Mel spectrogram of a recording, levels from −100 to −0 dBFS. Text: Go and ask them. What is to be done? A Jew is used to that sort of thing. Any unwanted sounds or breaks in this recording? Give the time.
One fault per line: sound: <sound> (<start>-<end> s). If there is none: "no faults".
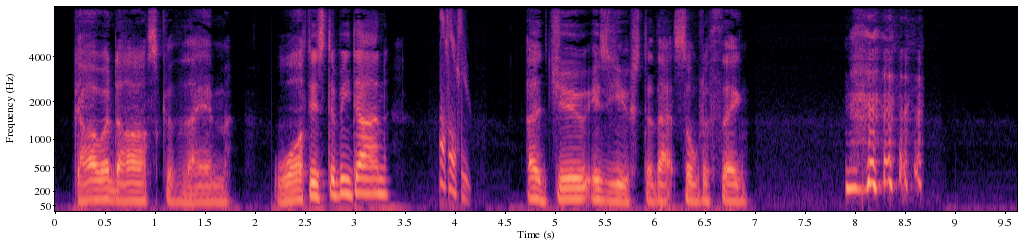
sound: chirp (3.8-4.2 s)
sound: laugh (7.9-8.7 s)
